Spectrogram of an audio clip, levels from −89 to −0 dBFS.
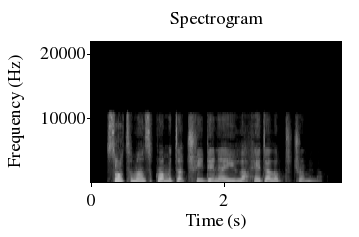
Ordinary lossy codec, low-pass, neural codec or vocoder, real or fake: AAC, 64 kbps; 10.8 kHz; codec, 16 kHz in and 24 kHz out, 0.4 kbps, LongCat-Audio-Codec, two codebook decoder; fake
